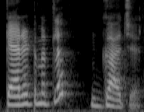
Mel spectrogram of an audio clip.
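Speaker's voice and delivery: ordinary talk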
